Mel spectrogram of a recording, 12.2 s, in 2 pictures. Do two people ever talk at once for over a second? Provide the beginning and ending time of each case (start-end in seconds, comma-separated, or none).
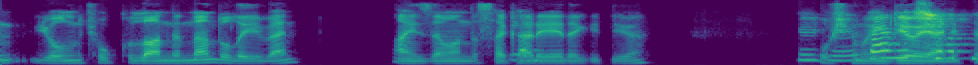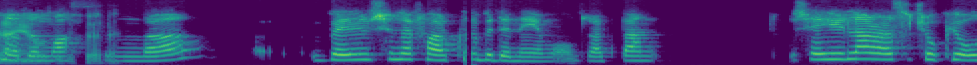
5.1-6.9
